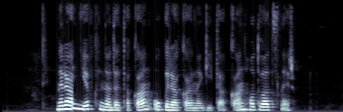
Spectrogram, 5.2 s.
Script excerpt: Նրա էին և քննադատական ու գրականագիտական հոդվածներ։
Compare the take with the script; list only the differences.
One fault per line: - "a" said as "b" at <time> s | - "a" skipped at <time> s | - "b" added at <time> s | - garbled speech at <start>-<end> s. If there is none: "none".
none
